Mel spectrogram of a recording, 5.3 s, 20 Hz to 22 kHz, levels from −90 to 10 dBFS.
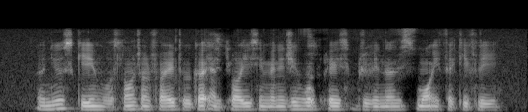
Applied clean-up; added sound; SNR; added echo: neural mask model Resemble Enhance denoiser.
